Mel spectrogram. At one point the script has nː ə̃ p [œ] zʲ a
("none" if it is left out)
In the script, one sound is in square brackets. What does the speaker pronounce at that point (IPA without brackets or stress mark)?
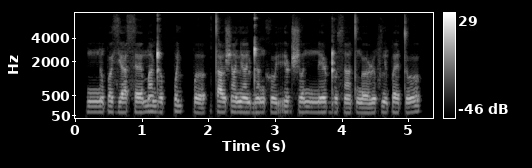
œ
